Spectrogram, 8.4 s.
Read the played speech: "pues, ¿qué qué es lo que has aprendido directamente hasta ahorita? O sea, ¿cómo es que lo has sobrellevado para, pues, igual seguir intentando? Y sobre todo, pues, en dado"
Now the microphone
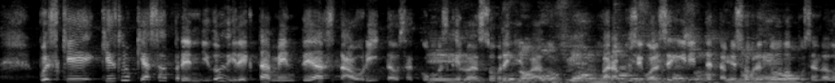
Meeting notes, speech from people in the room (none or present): present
